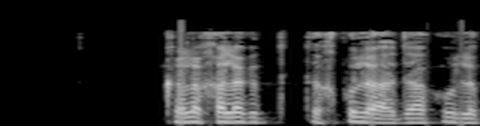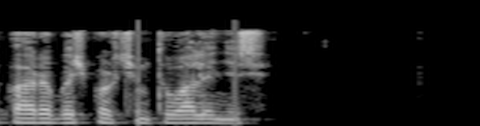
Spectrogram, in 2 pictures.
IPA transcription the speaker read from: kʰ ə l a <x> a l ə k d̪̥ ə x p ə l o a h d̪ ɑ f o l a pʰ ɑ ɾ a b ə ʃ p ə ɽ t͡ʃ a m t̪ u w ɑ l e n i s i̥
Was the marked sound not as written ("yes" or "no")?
no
